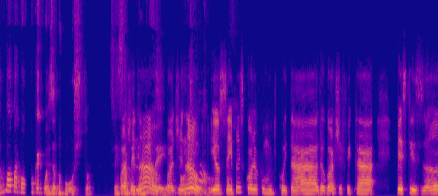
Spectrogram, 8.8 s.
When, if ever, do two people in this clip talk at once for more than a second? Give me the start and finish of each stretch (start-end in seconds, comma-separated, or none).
2.4-4.3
